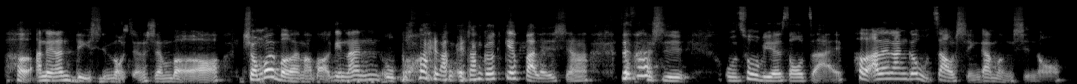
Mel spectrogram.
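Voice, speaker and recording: A Taiwanese-accented host with a very lively, swinging pitch in a medium register. The delivery is casual and coaxing, as in an online group organizing who reads which role. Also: a little fast. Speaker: host assigning roles for a script read-along. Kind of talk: casual online meeting chat.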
